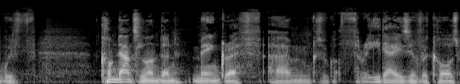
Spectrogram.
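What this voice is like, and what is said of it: Hoarse, rough voice. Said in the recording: “my voice is a little bit um, crook.”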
